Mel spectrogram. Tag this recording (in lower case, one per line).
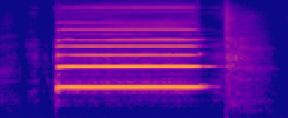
music
musical instrument
wind instrument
